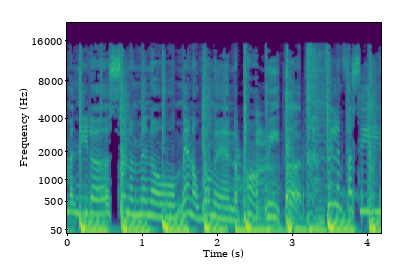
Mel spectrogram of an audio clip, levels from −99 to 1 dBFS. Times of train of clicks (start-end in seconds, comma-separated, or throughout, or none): 0.91-4.18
